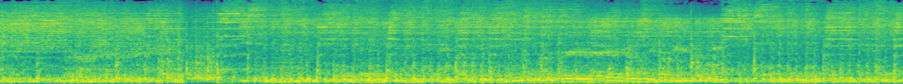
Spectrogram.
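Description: Heavy metal band playing live: a drum kit and electric bass, loud and dense, with a brief dip about two and a half seconds in.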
